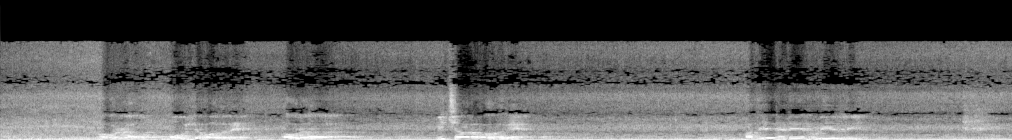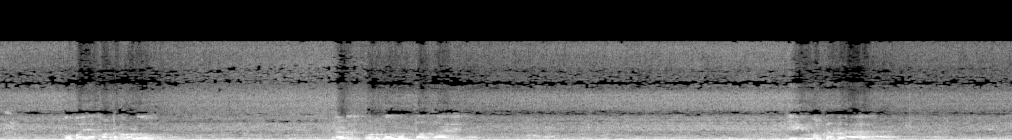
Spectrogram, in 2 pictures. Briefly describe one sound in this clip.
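A man speaks with animation into a microphone, heard through loudspeakers, in short bursts with pauses.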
